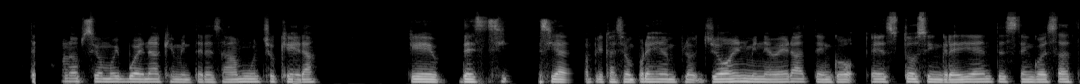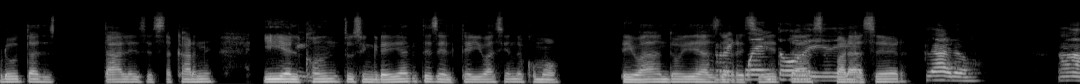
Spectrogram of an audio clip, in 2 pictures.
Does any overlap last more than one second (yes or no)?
yes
